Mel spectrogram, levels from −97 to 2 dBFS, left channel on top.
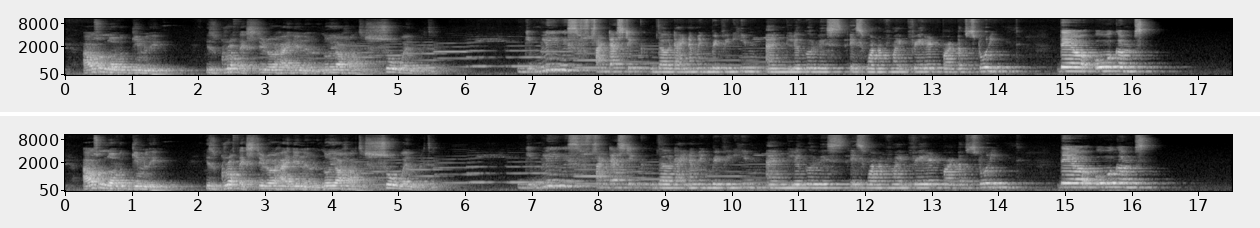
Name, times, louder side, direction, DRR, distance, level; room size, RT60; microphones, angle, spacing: voice 1, 0.3-1.5 2.1-5.6, right 2 dB, 30° right, 1 dB, 0.3 m, -22 dB
Wind instrument woodwind instrument, 2.7-6.3 6.6-10.9, equal, 35° left, 1.1 m, -42 dB
voice 2, 6.8-14.0 14.9-16.2, left 2 dB, 90° left, 2 dB, 0.5 m, -23 dB
2.5 x 2.3 x 2.2 m, 1.0 s
head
